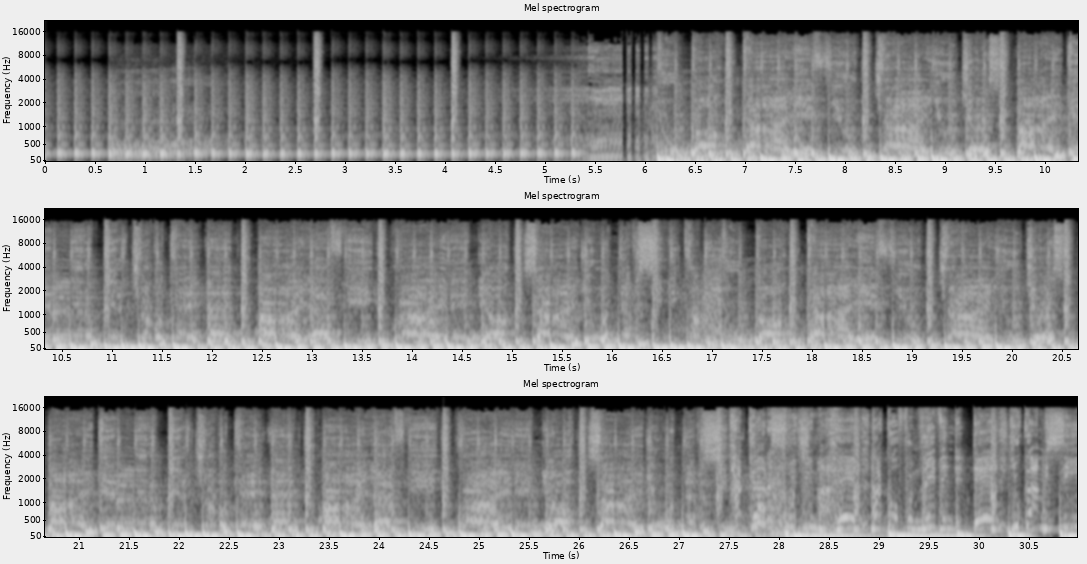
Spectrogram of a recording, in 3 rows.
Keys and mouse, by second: 1.1 b, 5.2 b, 6.1 b, 6.8 b, 9.5 b, 14.1 click, 16.1 click, 19.1 click, 20.7 click, 23.9-25.8 drag, 25.8-26.3 [, 26.4 click, 26.9 ctrl+z, 27.7 click, 28.4-30.0 typing, 28.6 click, 29.2 ctrl+z, 29.5 click, 30.2 click, 30.7 ctrl+z.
